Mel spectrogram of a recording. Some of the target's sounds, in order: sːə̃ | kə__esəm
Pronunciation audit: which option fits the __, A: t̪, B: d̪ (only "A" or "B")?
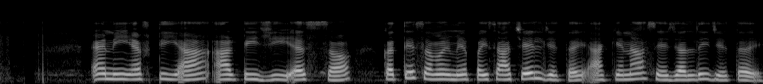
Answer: A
